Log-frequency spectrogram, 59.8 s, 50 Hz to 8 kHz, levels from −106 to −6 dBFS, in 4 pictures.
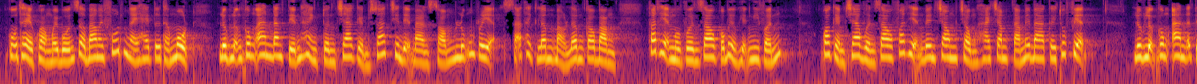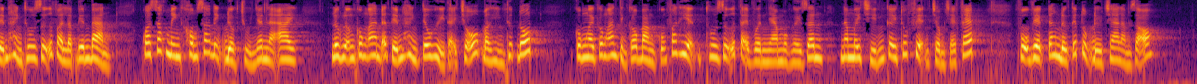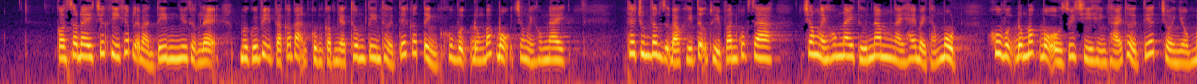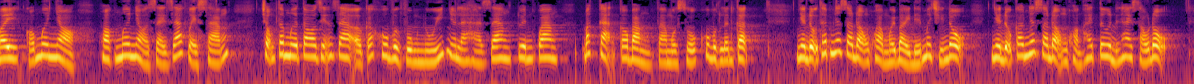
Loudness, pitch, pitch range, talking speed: -20 LUFS, 245 Hz, 215-275 Hz, 265 wpm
